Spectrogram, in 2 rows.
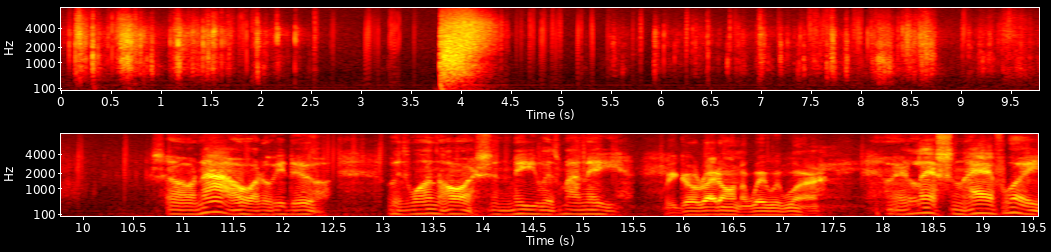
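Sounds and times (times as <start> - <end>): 
scuffing and rustling: 0.0 - 2.5, 5.5 - 10.1
gunshot: 3.8 - 4.5
speech: 10.8 - 19.5.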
